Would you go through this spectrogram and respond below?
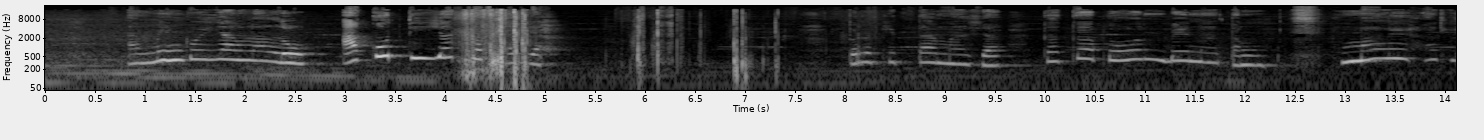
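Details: Child singing a song about seeing zoo animals, interrupted by a burst of harsh coughs partway through, then continuing to sing; cough.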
